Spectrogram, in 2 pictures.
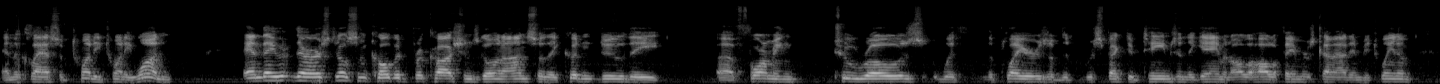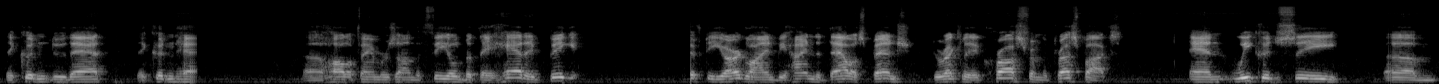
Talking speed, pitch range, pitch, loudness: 170 wpm, 115-135 Hz, 125 Hz, -28 LUFS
